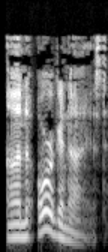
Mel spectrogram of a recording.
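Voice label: "unorganized", British English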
